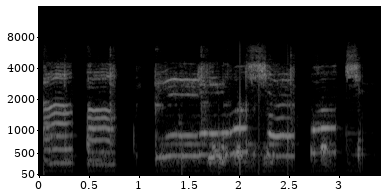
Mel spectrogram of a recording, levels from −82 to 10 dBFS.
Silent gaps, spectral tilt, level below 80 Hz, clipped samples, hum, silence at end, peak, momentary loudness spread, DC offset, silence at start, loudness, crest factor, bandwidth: 0.83-0.93 s, 1.04-1.14 s; 3.5 dB/octave; -86 dBFS; under 0.1%; none; 0.15 s; -24 dBFS; 7 LU; under 0.1%; 0.05 s; -38 LUFS; 16 dB; 7.6 kHz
